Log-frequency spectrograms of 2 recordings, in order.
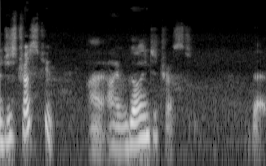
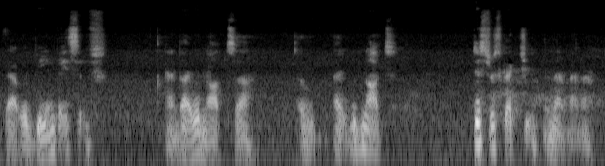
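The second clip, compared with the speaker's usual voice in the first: much lower and softer, almost murmured; soft reassurance; 4 semitones lower, 7 dB quieter than usual. Real, not acted. Speaker promises the river-watcher she never stares, softly. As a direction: hush it out, earnestly reassuring.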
